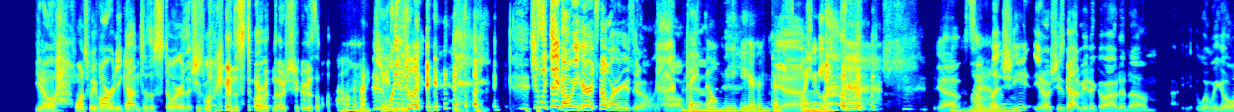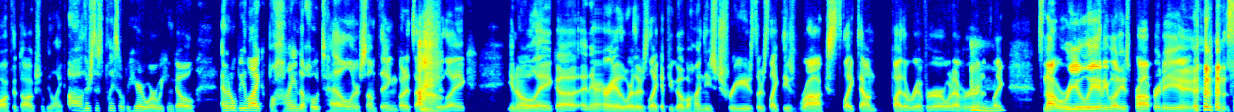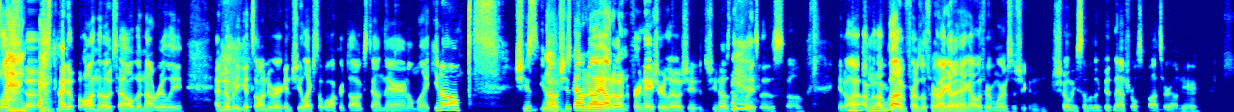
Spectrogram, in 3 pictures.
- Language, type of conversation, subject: English, unstructured, What everyday natural features in your neighborhood help you feel connected to the people and places around you?
- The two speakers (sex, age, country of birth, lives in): female, 35-39, United States, United States; male, 40-44, United States, United States
- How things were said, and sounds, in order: laughing while speaking: "she's walking in the store … are you doing?"; other background noise; laughing while speaking: "goodness"; laugh; laugh; laughing while speaking: "and"; unintelligible speech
